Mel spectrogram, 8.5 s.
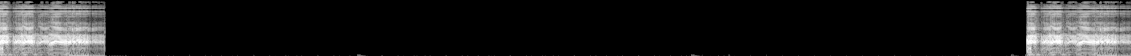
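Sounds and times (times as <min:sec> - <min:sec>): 
person laughing: 0:00.0 - 0:00.8, 0:07.7 - 0:08.4.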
